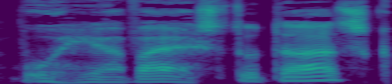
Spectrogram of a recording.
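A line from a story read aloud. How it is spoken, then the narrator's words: Panting. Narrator (German): keuchte Lichtendorf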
